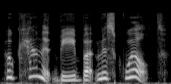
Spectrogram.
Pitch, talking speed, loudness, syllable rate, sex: 265 Hz, 245 wpm, -18 LUFS, 4.2 syllables/s, female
